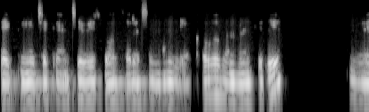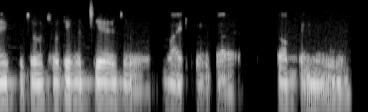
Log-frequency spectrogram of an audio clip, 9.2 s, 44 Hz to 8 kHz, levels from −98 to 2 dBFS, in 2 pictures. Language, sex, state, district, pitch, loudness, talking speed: Hindi, male, Bihar, Gaya, 95 Hz, -23 LUFS, 175 wpm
